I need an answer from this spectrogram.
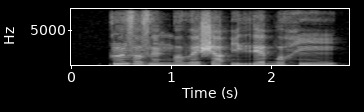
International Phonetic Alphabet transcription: k ə̃ z ʌ z ɛ̃ ŋ ʌ ð ɛ ʃ a ʔ i rʲ ɛ b ʌ h ĩ

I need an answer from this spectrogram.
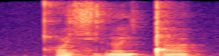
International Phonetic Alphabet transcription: qʰ u sʲ r ã lʲ ǃ ã

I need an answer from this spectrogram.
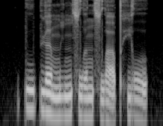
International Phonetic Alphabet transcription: p u˥ p ɥ ɛ˥˩ m i˧˥ ŋ s w ə˥ n s w ä̰˨˩ pʰ j o˥˩ ʊ̯

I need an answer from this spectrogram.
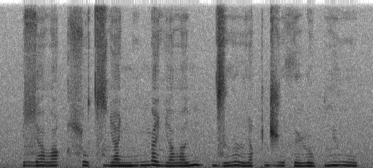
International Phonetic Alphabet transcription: ɮ ɛ lˠ ɯ q ɬ o t͡s ʎ a ɲ u ŋ a ʎ ɛ lˠ i m o p d͡z ɯ ɹ i q d͡ʒ ɯ θ e ɭ o p lʲ u

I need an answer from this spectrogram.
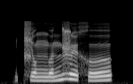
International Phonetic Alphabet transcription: t͡ɕ o ŋ ʊ n ʐ ø x ʊ

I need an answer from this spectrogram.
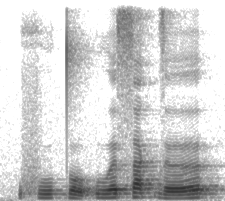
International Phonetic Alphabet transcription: f u˨˦ t̪ o˧˩ ɓ u˨˦ ə̯ s a˦˥ k̚ z əː˨˦

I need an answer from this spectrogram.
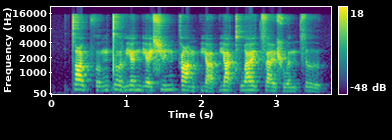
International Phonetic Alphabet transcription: t̪ ɑ˥˩ ʊ̯ pʰ ɤ˧˥ ŋ t̪ ɤ˥˩ l j ɛ˥ n̪ j ɛ˧˥ ɕ y˥ n k ɑ˥˩ ŋ p j ä̰˨˩ p j ä˥˩ kʰ w a˥ ɪ̯ t͡s a˥˩ ɪ̯ ʂ w ə˧˥ n t͡s ɹ̩˥˩

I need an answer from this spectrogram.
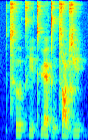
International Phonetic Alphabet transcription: t͡sʰ ɹ̩˥ t̪ʰ i˥˧ t̪ʰ ɥ ɛ˥˩ t̪ i˩ ŋ t͡s ɑ˥˩ ʊ̯ ɕ i˥

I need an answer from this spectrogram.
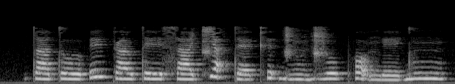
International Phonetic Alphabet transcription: t ä˨ t o˨ ʊ̯ ʔ e˦ ɪ̯ k a˨ ʊ̯ t e˨ ɪ̯ sʰ ä˨ t͡ɕ ä˦ ʔ t ɛ˨ kʰ ɪ˦ ʔ d͡ʑ ũ˨ d͡ʑ o˦ pʰ ɔ̰˦˨ ŋ e˨ d ũ˦

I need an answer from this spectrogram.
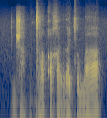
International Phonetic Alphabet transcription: d͡ʒ a̤ p o̤ ɡ͡ǀ a qʼ ɜ χ a r a cʰ o m a

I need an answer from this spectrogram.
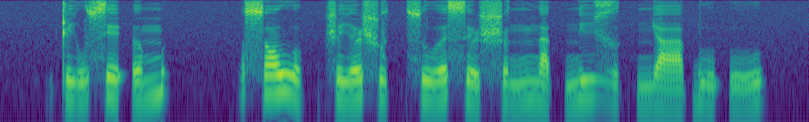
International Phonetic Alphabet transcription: ʈ i˨˩˦ w s e˧ ʔ ə˧˥ m | s ɔ˧˥ w o˨˩ k̚ ʂ i˨˩˦ ə̯ ʂ u˨˩ t̚ s u˨˩˦ ə̯ s ɨ˨˩˨ ʂ ə˨˩˦ ŋ n a˨˩ t̚ n i˧ ɣ ə˨˩ k̚ ɲ aː˨˩˨ ɓ u˨˩ ʔ u˨˩˦

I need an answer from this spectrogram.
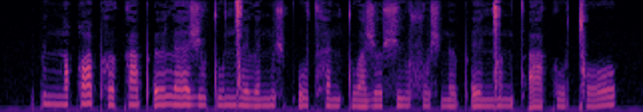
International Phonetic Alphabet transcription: p i ŋ n ə qʷ ɛ pʰ ə k a pʼ ø l ɛ ʒ i tʷ ɛ ŋ͡ǀ e l e ŋ y ʃ pʼ u tʰ ɛ ŋ tʷ a ʒ ø ʃ i sʷ ɛ ʃ n ø pʼ e ŋ͡ǀ ə ŋ tʼ a k u ǀ o

